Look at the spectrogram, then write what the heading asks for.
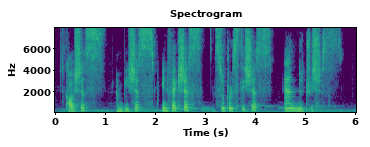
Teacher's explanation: When we have T-I-O-U-S, all of them together sound shus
